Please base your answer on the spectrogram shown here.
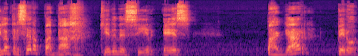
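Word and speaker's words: פָּדָה: Y otra que se llama Padaj, es P-A-D-A-H, pero lo pronuncia como G, Padaj.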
